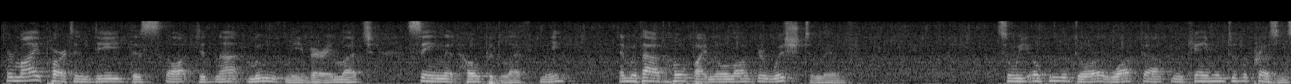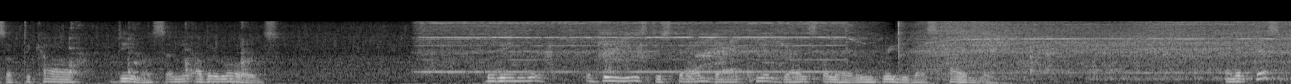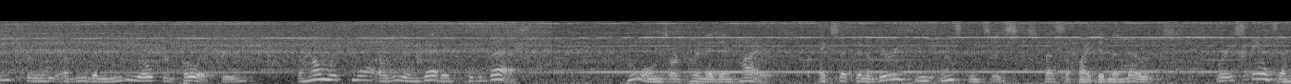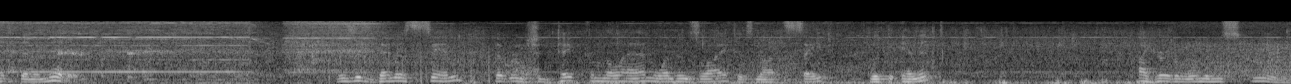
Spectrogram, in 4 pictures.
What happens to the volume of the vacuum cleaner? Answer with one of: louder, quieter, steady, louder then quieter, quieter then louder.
quieter.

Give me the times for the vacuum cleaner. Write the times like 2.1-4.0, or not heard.
17.0-51.5.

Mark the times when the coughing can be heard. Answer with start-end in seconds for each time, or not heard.
13.6-15.4, 18.9-20.9, 38.6-40.3.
